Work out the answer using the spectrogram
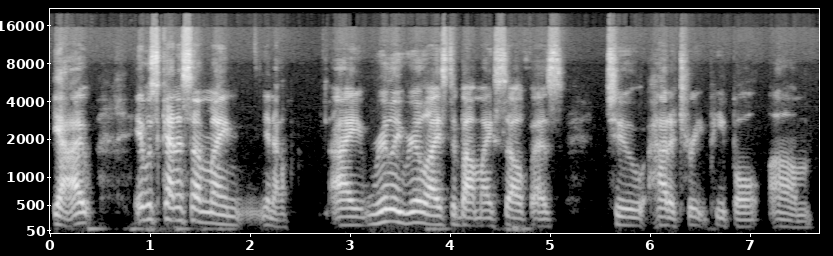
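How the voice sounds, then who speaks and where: A woman's voice: sits low, moderate pace, darkish tone, no room sound. A middle-aged woman in casual live stream chat, rambling and swearing freely in a blunt, folksy way.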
